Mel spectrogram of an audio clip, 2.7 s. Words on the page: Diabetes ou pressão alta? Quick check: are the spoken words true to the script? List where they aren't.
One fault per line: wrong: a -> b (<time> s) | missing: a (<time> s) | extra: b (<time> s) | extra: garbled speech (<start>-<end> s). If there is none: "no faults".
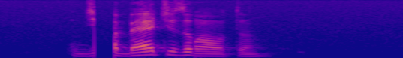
missing: pressão (1.3 s)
